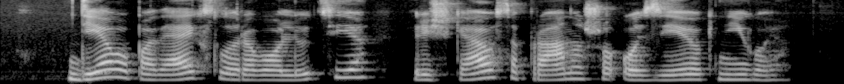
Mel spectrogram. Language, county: Lithuanian, Šiauliai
